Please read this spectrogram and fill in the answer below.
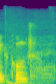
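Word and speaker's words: Khonshu: Kunshu, sí, Kunshu.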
